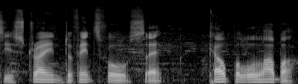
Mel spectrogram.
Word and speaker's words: Capalaba: bowls Queensland versus the Australian Defense Force at Kalpa Laba. How do you spell that one? How do you spell that one, Timbo? Capalibar. Capalabar.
